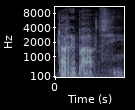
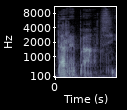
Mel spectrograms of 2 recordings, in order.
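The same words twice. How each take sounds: First: Soft unvoiced murmur of fondness; mother fondly sighing at the soldiers; tender. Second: Whispered fondly, very soft; mother whispering tenderly at the explosions. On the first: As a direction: breathe it gently, like a mother's pet name. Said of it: "a pokaždé řekla něžně". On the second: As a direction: hush it like a loving mother. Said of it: "řekla něžně". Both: A narrator's reading.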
